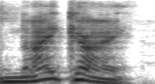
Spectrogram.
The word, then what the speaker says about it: Nyki: like Well, you could It looks like it could be pronounced Nikki because the Y could be either, you know, play on words there.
